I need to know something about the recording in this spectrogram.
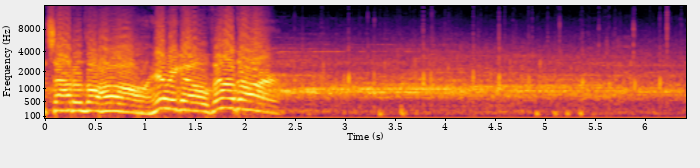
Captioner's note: audience cheering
